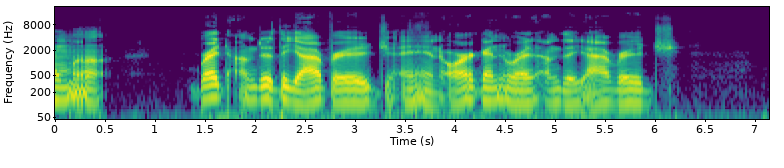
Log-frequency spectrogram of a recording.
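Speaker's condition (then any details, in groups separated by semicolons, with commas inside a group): Multiple sclerosis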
